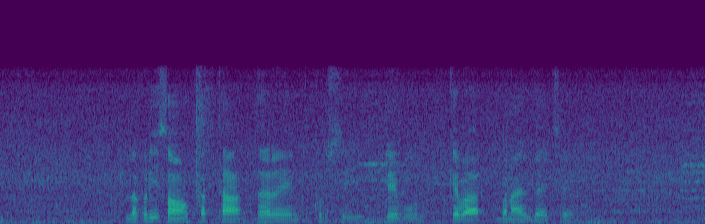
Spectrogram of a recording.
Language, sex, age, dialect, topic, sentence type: Maithili, male, 31-35, Eastern / Thethi, agriculture, statement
